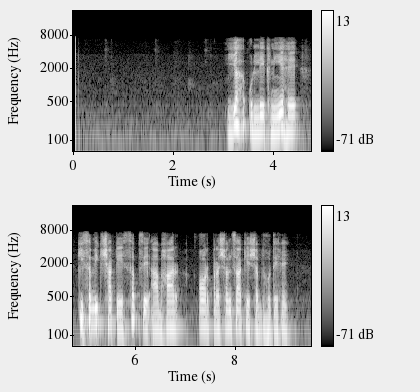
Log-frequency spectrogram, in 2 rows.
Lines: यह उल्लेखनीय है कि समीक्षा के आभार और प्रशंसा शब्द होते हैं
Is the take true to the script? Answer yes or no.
no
